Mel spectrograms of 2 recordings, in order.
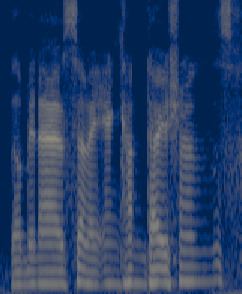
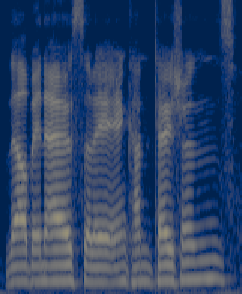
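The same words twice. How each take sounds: First: Louder stern warning, lightly voiced; a hint of a stern wizard forbidding spells; mildly acted stern character line; character voice attempt. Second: Louder, higher stern declaration; hammed-up loud stern character; second character take. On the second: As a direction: forbid incantations in a bigger voice. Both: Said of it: "Terrible, terrible, terrible, attempt there".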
